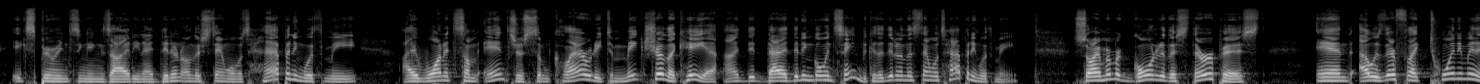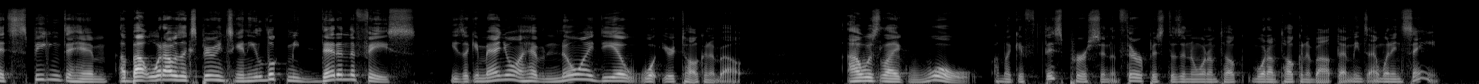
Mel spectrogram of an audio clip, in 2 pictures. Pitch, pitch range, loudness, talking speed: 155 Hz, 130-190 Hz, -25 LUFS, 215 wpm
